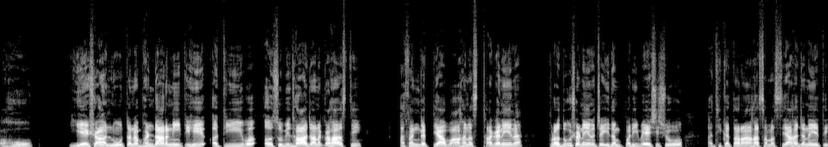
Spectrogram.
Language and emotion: Sanskrit, disgusted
